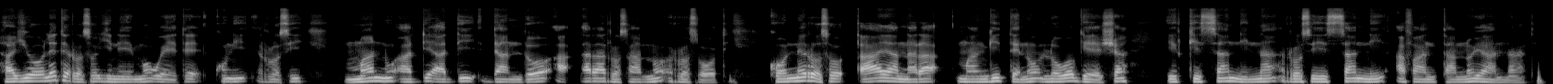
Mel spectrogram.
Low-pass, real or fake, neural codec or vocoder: 14.4 kHz; fake; autoencoder, 48 kHz, 128 numbers a frame, DAC-VAE, trained on Japanese speech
